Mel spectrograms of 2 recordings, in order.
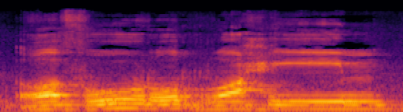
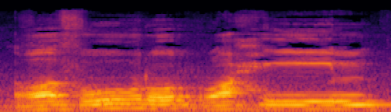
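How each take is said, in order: First: The n sound merges fully into the r. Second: The same.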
